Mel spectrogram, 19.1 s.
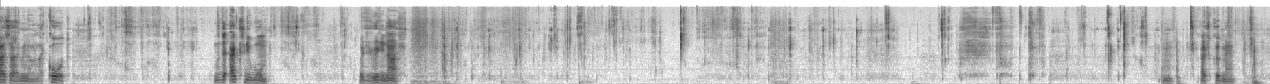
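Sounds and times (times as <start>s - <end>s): person chewing food: 1.2s - 3.0s, 4.0s - 5.4s, 6.0s - 18.0s.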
